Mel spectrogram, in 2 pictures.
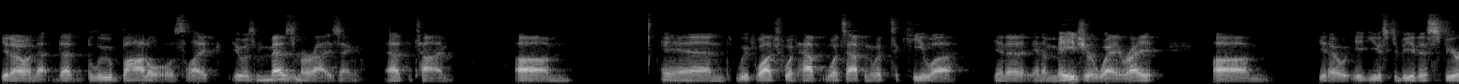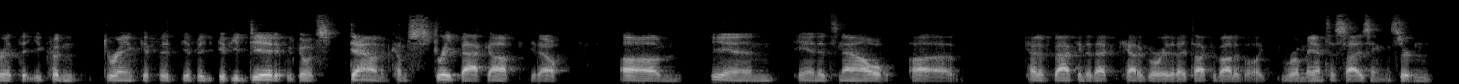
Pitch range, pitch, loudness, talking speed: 90-100 Hz, 95 Hz, -27 LUFS, 170 wpm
